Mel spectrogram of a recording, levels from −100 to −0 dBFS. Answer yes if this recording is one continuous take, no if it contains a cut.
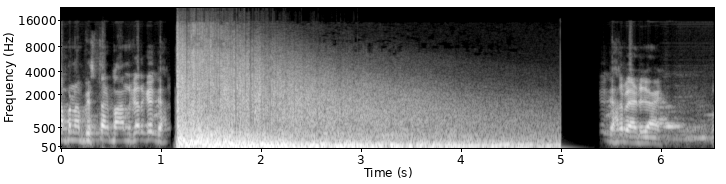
no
